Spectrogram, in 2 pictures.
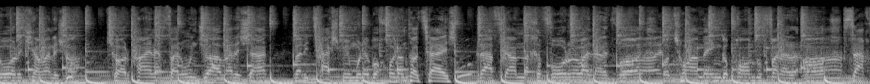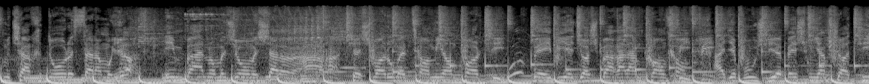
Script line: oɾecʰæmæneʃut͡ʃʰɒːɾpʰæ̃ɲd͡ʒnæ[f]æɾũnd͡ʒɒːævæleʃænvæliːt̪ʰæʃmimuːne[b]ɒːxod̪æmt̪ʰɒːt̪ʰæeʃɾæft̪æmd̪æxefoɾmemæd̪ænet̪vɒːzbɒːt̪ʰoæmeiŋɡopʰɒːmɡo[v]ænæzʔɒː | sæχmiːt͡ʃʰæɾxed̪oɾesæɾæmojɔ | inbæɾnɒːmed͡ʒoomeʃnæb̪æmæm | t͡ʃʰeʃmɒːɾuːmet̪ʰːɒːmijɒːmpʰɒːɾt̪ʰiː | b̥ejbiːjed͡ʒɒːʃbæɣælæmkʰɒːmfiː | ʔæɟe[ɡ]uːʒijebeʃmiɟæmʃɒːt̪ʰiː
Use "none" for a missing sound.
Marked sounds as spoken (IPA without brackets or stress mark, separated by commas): f, b, f, b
